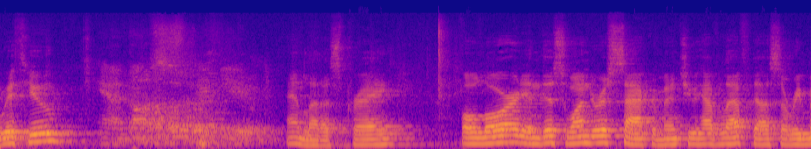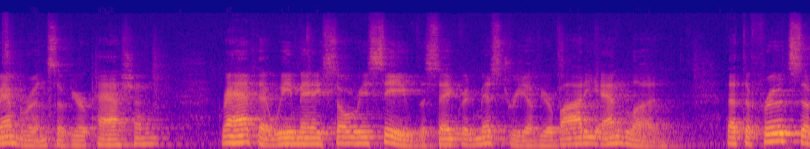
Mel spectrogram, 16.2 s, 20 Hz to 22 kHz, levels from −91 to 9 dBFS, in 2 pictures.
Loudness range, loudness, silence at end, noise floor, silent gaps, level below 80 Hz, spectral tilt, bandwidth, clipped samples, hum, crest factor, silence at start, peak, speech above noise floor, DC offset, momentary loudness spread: 6 LU; -23 LUFS; 0 s; -49 dBFS; none; -52 dBFS; -7 dB/octave; 16 kHz; under 0.1%; none; 18 dB; 0 s; -4 dBFS; 27 dB; under 0.1%; 14 LU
